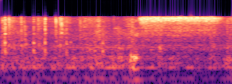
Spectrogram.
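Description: A computer drive being slid into its metal drive bay: a steady scraping, rubbing sound that turns into a brighter hiss in the last half second.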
